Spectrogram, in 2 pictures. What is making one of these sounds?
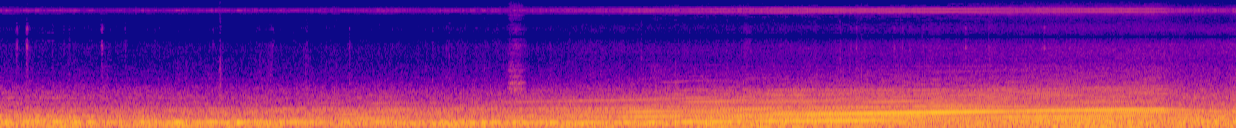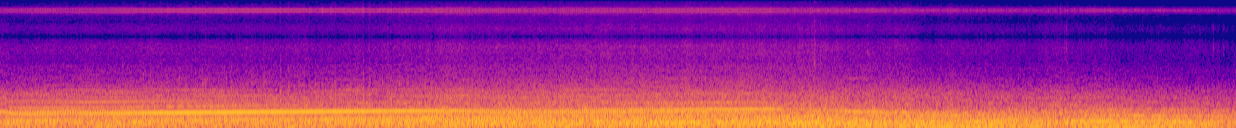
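A car engine revs up and down as gears shift, heard from inside the car.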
